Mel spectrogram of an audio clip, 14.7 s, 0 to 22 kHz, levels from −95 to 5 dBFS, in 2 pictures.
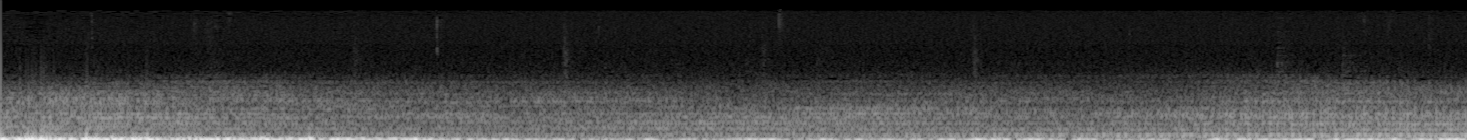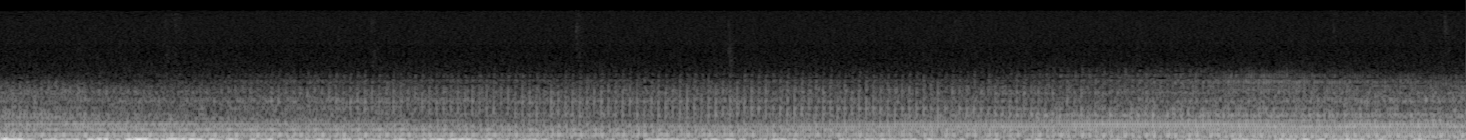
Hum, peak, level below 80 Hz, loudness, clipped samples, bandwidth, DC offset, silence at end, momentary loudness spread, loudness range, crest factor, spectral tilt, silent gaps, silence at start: none; 0 dBFS; -22 dBFS; -30 LUFS; under 0.1%; 2.2 kHz; under 0.1%; 0 s; 14 LU; 9 LU; 18 dB; -10 dB/octave; none; 0 s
